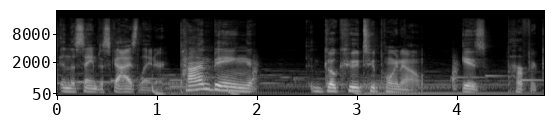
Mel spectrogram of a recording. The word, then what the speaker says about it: Pan: audience by me saying pan Which I say because it's based off of the Japanese word for bread pun that's that's like that's why I specifically say it like that not pan speaking of why things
